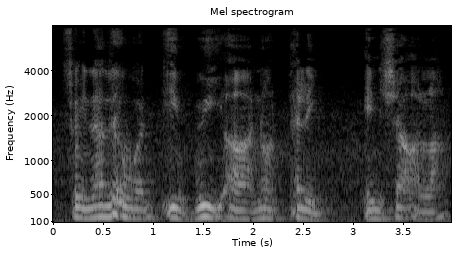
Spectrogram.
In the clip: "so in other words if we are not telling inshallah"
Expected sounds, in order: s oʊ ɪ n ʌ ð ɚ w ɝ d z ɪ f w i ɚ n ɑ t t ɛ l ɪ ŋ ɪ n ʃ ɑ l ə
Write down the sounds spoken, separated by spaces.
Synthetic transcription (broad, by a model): s oʊ ɪ n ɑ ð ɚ w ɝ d ɪ f w i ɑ n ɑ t t ɛ l ɪ ŋ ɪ n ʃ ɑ l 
